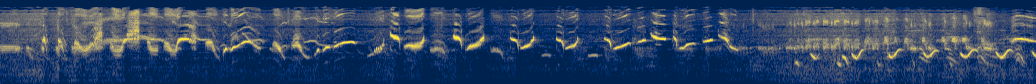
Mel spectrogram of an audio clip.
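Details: Caged Chinese hwamei in a carried cage, singing nonstop: a rapid run of varied, loud whistled notes that swoop up and down, with a burst of quicker rising and falling phrases near the end.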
